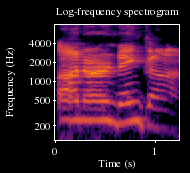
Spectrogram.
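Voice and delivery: slow high mock official; lightly hammed bureaucrat voice. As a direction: parody the worker's stiff verdict. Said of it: "they'll say".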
